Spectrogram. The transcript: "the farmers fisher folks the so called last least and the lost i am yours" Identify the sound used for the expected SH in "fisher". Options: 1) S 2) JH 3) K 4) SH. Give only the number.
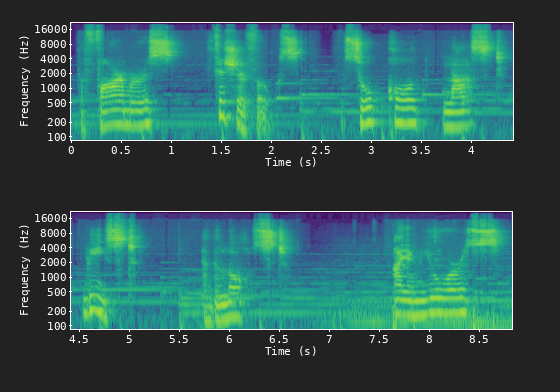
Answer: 4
